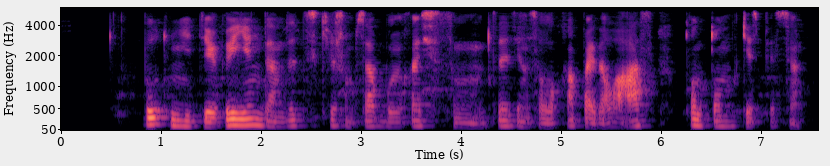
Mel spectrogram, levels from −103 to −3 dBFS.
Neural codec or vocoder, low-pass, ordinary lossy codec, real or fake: none; 5.4 kHz; none; real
